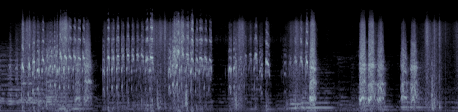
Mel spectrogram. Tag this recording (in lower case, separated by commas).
pets, bow-wow, dog, animal, music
